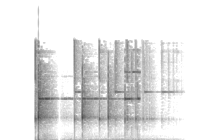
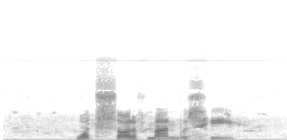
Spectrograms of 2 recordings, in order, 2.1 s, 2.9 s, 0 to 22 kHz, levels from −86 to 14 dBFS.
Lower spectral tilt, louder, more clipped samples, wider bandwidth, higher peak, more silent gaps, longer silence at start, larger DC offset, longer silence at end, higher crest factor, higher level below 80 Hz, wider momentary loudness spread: second, 2.5 dB/octave vs -1.5 dB/octave; first, -23 LUFS vs -38 LUFS; neither; first, 16 kHz vs 13.5 kHz; first, 0 dBFS vs -20 dBFS; neither; first, 0.35 s vs 0.15 s; neither; about the same, 0.35 s vs 0.25 s; first, 28 dB vs 22 dB; first, -60 dBFS vs -76 dBFS; second, 8 LU vs 11 LU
